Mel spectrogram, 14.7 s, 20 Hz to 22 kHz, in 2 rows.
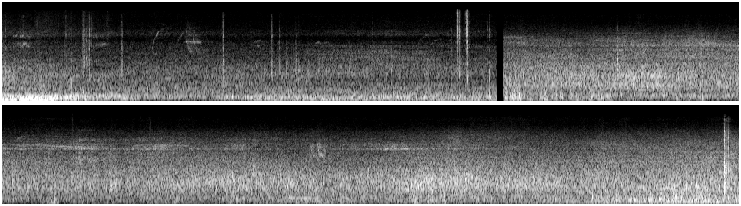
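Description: Handheld rustling and a few clicks of someone walking for the first few seconds. Then a steady outdoor noise that slowly builds toward the end, the distant sound of an approaching freight train hauled by an EF65 electric locomotive.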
